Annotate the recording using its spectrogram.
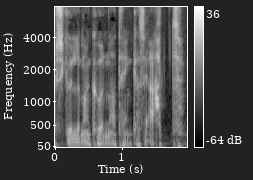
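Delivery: hesitant whispered proposal; tentative whisper. Shown as a demonstration. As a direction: float the idea under your breath. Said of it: "du får gå lugnt och fint tillväga".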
